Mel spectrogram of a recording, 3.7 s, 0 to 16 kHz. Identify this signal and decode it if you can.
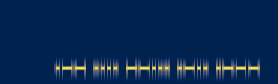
Morse code, heard as a keyed tone, about 34 wpm, 700 Hz. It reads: WH7LJ
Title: Speed Racing - USA 2x2 Call Signs 28wpm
